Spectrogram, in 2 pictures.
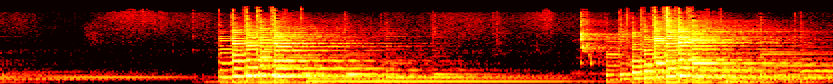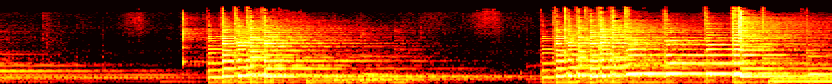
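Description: Solo flamenco guitar playing a slow passage of four full chords about four seconds apart, each struck sharply and left to ring out and fade.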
